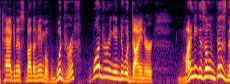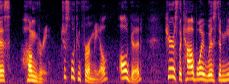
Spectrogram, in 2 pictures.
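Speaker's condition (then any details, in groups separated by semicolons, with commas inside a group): No condition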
